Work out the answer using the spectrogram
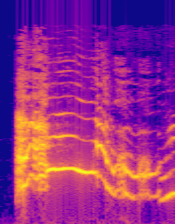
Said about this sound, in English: She just like winds up, she just, you know, when she gets in this mode where she can't contain herself, she just sort of wiggles and often begins to bark.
